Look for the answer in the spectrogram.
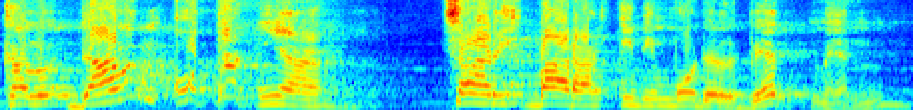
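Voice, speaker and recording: A man's voice: high voice, big pitch swings, measured pace, long reverb tail, faint music behind. A male pastor preaching a humorous sermon, joking and acting out little quoted exchanges. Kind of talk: humorous sermon to a women's gathering. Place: church hall.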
